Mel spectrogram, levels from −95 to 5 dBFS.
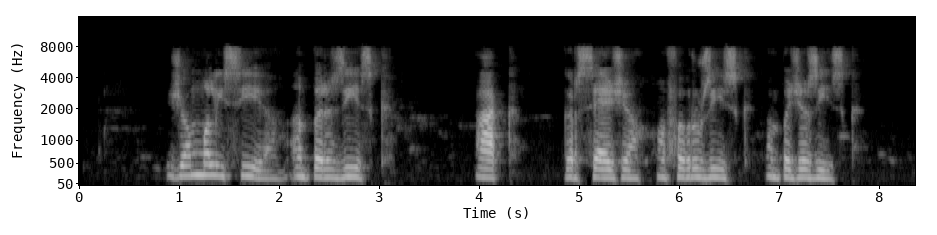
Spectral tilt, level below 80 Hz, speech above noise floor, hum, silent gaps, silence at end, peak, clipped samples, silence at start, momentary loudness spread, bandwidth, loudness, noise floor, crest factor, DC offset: -4.5 dB/octave; -70 dBFS; 46 dB; none; none; 0.6 s; -10 dBFS; under 0.1%; 0.9 s; 15 LU; 8.4 kHz; -31 LUFS; -77 dBFS; 22 dB; under 0.1%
